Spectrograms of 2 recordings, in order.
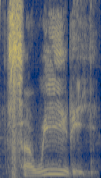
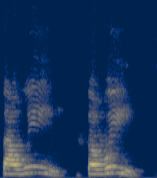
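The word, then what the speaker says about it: Saweetie: It's almost like saying sweetie, but there is a little A sound before. Saaaweetie. – Saaaweetie. – You actually pronounce the A. Saaaweetie.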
